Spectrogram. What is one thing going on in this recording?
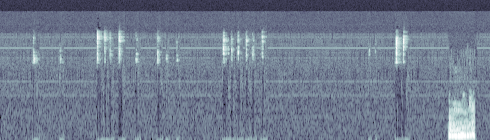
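Keys click on a keyboard in quick bursts.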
